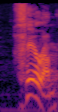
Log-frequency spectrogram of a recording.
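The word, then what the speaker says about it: herem: Harem, it's pronounced harem. It's a hard H, okay?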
